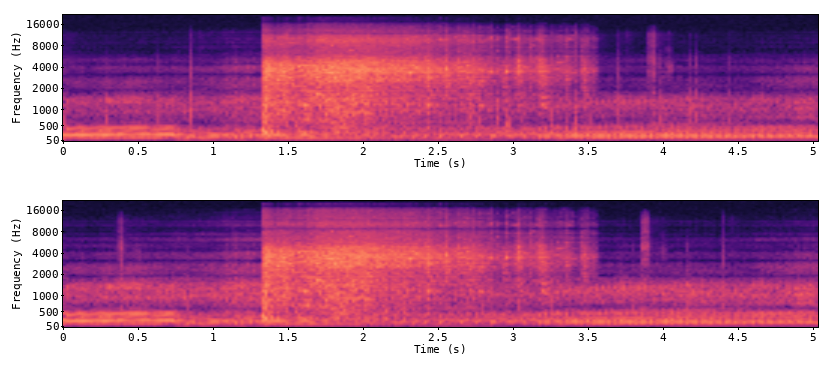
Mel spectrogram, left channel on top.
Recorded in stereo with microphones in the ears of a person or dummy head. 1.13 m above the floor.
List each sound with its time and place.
0.0 s a motorcycle: 30° right (ahead or behind)
1.3 s breaking glass: 10° right (ahead or behind)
